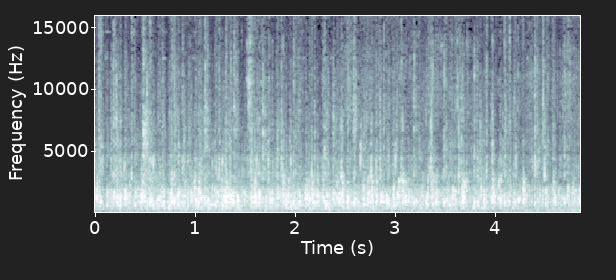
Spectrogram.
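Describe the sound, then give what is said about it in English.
A crowd applauds the groups RSS, NPHC and PSM steadily for about five seconds, a loud, dense wash of many hands clapping at once with no break or fade and no voices over it. “Give them another round of applause to RSS, NPHC, PSM.”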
